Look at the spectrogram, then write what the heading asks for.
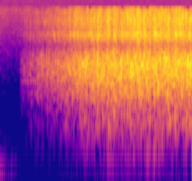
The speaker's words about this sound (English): I've stopped for a moment in my climb beside a babbling brook. It's coming straight down from the hill. It's obviously carrying the most recent rain shower, which has hit the slopes of Ben Lawers.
